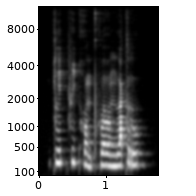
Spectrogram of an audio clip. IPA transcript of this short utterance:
k l i˦˥ t̚ f i˦˥ ʔ h o˩˦ n pʰ l ɤː˧ ŋ ɯ˦˥ a̯ k r u˦˥ k̚

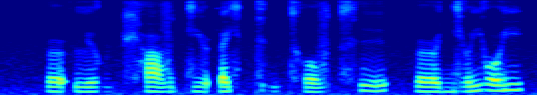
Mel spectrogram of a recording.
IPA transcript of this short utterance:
ə˞ ʔ lʲ o ɡ t͡ʃʰ ɑ v tʲ ə˞ ʔ ɾ a sʲ k i ɡ tʰ o v t͡sʰ i | ə˞ dʲ o j o j

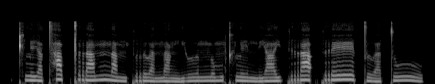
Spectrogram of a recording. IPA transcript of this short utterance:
kʰ l i˩˦ a̯ tʰ a˥˩ p̚ t r a˦˥ m n a˨˩ m p r ɯ˨˩ a̯ n a˨˩ ŋ j ɯː˧ n o˦˥ m kʰ l i˨˩ n j a˧ j p r a˥˩ ʔ p r eː˥˩ t ɯ˩˦ a̯ t uː˥˩

